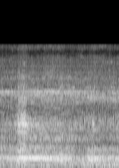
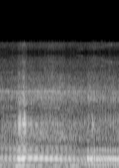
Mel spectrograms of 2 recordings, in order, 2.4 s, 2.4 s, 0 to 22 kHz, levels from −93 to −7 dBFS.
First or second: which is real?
second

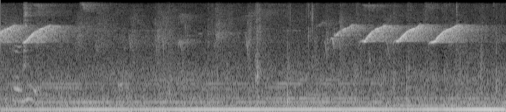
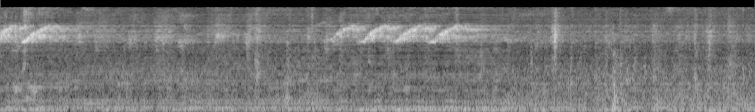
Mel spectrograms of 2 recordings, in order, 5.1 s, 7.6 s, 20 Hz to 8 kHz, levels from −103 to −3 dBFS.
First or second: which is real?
first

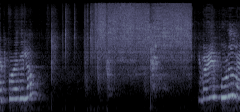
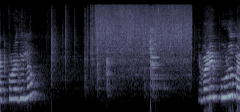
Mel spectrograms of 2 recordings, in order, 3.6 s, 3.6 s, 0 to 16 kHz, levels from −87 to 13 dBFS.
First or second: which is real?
second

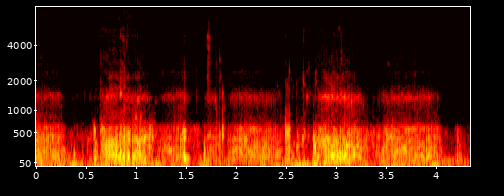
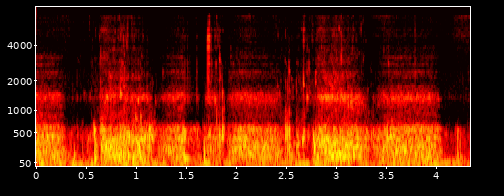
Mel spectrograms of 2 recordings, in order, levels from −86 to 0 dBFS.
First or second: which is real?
second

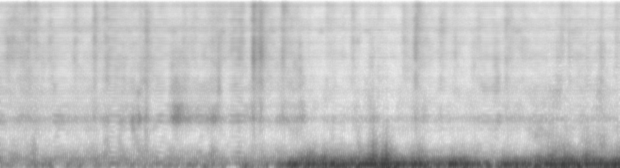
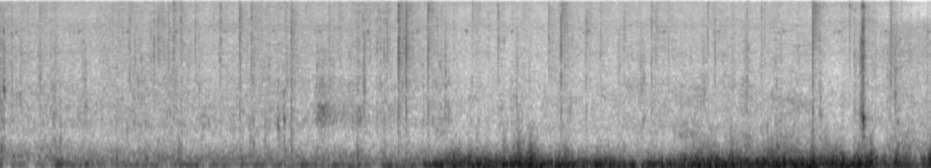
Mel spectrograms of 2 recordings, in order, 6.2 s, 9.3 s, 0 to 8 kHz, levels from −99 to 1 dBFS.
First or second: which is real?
second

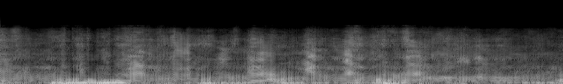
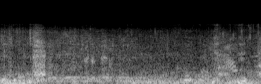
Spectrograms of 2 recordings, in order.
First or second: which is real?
second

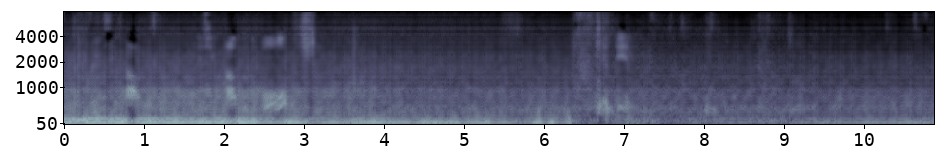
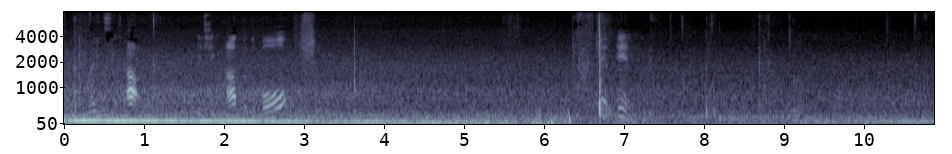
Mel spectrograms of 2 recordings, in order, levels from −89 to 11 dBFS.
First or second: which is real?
second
